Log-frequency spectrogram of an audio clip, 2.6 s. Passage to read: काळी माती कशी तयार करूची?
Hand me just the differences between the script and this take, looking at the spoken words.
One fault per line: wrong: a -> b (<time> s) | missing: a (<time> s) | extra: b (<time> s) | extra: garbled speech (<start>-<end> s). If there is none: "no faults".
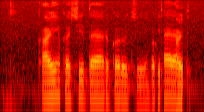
missing: माती (0.7 s)
extra: garbled speech (1.9-2.4 s)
